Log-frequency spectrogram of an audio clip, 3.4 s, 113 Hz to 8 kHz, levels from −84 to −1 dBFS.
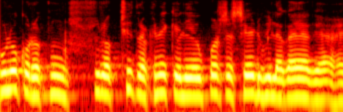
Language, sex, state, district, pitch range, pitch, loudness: Hindi, female, Chandigarh, Chandigarh, 205-230 Hz, 215 Hz, -14 LUFS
